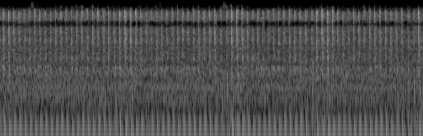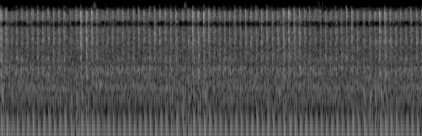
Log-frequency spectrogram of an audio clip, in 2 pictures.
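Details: Cheap used riding lawnmower, small single engine restarted after a loose part was bolted back on without a gasket (threads rusted): a lot quieter, steady even throb with no knocks or misses, but still blowing some oil from somewhere; normal running.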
